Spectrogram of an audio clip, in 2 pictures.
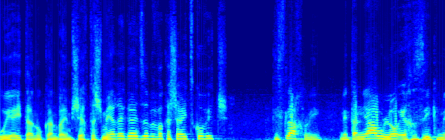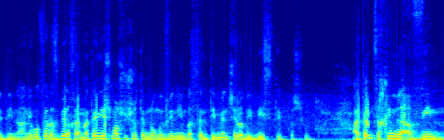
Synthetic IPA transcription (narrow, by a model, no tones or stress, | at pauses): ujeitanukanbaemʃe̞χt̪aʃmiaʁeɡaetze̞bevakaʃait͡skovit͡ʃ | t̪islaχline̞t̪anjaulo̞eχzikme̞d̪inaːniʁot͡seleːs̬biʁleχemat̪emjeʃmaʃuʃeatemlo̞mevinimbase̞nt̪ime̞ntʃelabibist̪ipaʃut̪ | at̪e̞mt͡sʁiχimleavin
